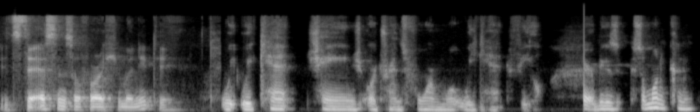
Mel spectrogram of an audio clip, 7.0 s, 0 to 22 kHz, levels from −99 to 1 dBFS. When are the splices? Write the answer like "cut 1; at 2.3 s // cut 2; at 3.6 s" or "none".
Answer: cut 1; at 2.1 s // cut 2; at 5.8 s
